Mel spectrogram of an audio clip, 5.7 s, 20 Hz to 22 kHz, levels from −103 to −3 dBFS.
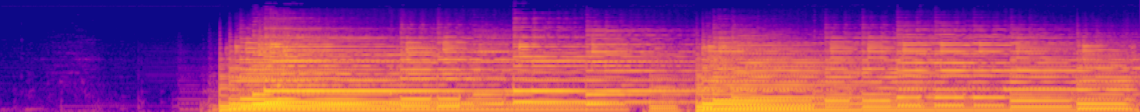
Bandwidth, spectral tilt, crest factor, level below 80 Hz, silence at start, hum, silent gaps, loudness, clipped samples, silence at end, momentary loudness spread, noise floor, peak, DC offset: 11.5 kHz; -6.5 dB/octave; 18 dB; -46 dBFS; 1.05 s; none; none; -17 LUFS; under 0.1%; 0 s; 8 LU; -67 dBFS; 0 dBFS; under 0.1%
